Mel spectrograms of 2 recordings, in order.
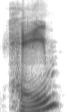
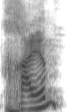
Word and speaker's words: Haim: Um, we've got I Quits by Ham Ham when Haim Haim. Don't pronounce it like that.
